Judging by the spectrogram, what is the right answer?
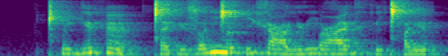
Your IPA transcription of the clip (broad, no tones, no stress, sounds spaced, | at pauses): ǀʰ ũ lʲ ɡʲ æ̃ h æ̃ | ǀ æ xʲ ə˞ z ɔ lʲ ŋ͡ǀ ə˞ h i xʲ ʌ ʕ ə˞ lʲ ə˞ ŋ u ʕ æ ɡʲ ɔ kʲ æ̃ ǀʰ ɑ ɾʲ æ̃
